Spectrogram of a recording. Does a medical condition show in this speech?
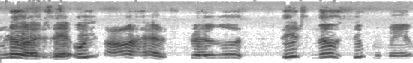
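Yes: cerebral palsy; from birth, born very premature, affects fine motor skills, cognition unaffected; difficulty tying shoes and writing, types everything.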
